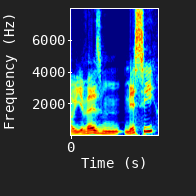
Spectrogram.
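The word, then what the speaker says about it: Yves Missi: seen it a ton of times uh so yez Missy I is how you say it and I'm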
